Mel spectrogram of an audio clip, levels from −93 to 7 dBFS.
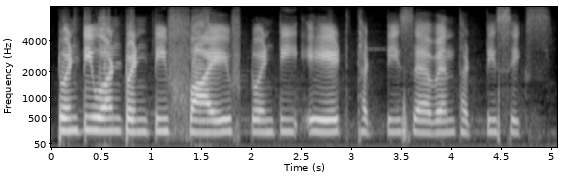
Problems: none marked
